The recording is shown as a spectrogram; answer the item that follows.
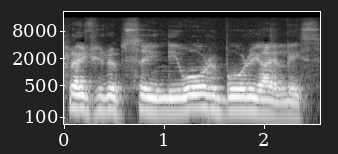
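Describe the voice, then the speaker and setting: Against a quiet background, a man talks at a fairly high pitch in a Birmingham accent. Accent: Birmingham (Brummie) English. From English West Midlands, Birmingham. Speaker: war veteran. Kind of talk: personal testimony. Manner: halting, with frequent repetitions.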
